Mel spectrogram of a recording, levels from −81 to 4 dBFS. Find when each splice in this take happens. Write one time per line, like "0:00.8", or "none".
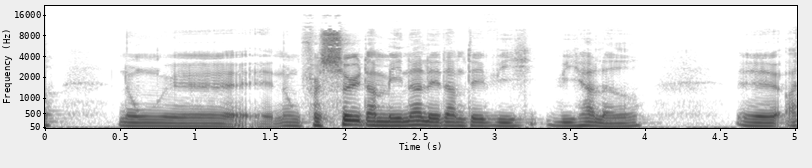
none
